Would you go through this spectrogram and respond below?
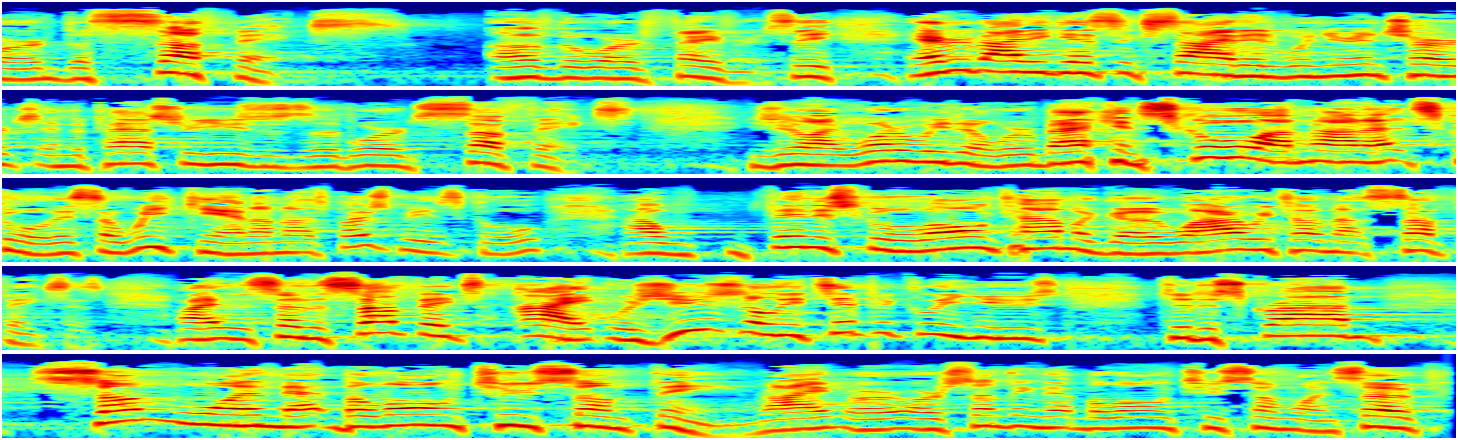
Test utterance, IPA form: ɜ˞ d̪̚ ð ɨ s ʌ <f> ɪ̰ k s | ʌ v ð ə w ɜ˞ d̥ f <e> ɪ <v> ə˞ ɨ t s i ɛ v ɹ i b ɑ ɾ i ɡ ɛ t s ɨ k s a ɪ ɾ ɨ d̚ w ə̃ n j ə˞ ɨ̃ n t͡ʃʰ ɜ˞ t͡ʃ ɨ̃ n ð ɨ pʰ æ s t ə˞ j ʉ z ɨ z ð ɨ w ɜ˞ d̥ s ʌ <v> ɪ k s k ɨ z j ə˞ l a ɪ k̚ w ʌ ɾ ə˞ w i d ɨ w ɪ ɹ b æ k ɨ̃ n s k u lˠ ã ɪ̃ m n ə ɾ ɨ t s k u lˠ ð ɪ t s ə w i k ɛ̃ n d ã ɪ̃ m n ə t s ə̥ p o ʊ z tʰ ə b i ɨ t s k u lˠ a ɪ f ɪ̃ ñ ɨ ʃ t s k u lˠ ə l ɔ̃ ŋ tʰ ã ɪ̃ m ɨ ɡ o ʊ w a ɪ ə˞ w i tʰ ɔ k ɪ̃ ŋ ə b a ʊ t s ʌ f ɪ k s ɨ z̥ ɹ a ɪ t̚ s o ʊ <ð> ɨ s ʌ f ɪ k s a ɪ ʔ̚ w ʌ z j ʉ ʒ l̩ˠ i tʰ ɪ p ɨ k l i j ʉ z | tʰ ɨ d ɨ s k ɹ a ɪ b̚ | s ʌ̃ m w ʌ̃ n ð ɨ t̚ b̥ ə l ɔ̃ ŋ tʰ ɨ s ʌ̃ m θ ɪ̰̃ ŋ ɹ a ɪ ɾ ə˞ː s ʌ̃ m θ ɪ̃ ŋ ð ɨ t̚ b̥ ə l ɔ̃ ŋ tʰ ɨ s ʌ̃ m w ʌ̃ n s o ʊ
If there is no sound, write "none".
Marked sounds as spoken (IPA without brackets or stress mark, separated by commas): f, e, v, f, ð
